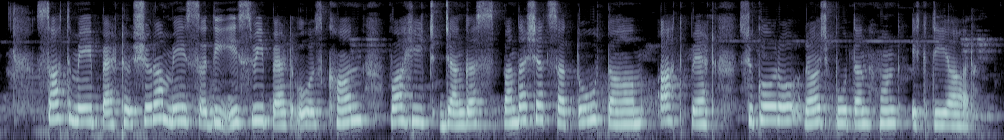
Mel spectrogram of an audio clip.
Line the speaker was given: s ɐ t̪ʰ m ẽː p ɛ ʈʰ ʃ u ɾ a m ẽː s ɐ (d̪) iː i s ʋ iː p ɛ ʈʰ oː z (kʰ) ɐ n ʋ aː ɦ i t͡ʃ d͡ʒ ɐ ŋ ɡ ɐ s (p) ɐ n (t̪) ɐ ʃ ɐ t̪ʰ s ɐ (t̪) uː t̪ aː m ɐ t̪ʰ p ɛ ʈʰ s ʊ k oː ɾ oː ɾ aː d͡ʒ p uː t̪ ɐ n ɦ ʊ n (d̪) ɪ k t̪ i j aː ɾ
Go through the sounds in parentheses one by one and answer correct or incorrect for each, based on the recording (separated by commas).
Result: correct, correct, correct, incorrect, correct, correct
